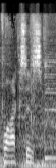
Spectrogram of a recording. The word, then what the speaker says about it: phlox: So, if you haven't thought of phlox, it's spelled P-H-L-O-X. Not F-L-O-C-K-S.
